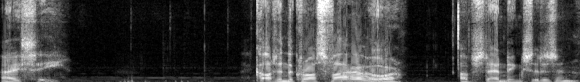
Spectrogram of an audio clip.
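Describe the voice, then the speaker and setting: Putting on a raspy character voice at a medium pitch, a man swings his pitch very widely and speaks at a fairly slow pace with long, frequent pauses over faint music in the background. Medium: actual play. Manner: clipped, official.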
